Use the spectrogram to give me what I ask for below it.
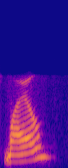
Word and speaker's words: Weil: What they did was they partnered with an acclaimed wellness pioneer, Dr. Andrew, I think his name is pronounced Weil.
